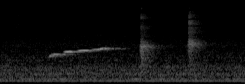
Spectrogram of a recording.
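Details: Ten-month-old pet ring-necked parakeet whistling indoors: a single soft, steadily rising whistle followed by two brief clicks.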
